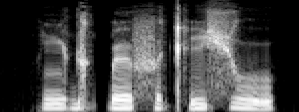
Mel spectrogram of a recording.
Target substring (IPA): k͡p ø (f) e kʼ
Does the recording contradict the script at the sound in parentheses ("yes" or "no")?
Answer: no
